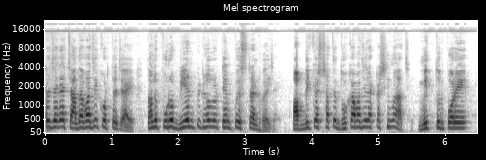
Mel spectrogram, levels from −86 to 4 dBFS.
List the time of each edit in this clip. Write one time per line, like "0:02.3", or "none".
0:03.5
0:05.5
